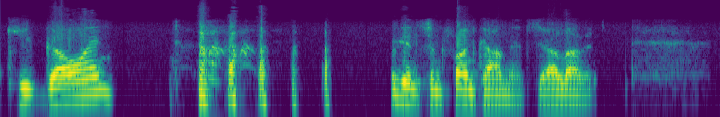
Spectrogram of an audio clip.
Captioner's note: chuckling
